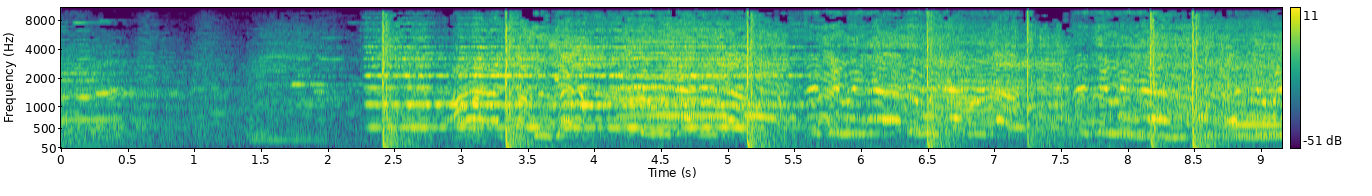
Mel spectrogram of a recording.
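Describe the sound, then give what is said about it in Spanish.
Several sharp gunshots in a Spanish-language audio drama, cracking out at irregular intervals over voices and a busy background. “Los derribaron a balazos.”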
